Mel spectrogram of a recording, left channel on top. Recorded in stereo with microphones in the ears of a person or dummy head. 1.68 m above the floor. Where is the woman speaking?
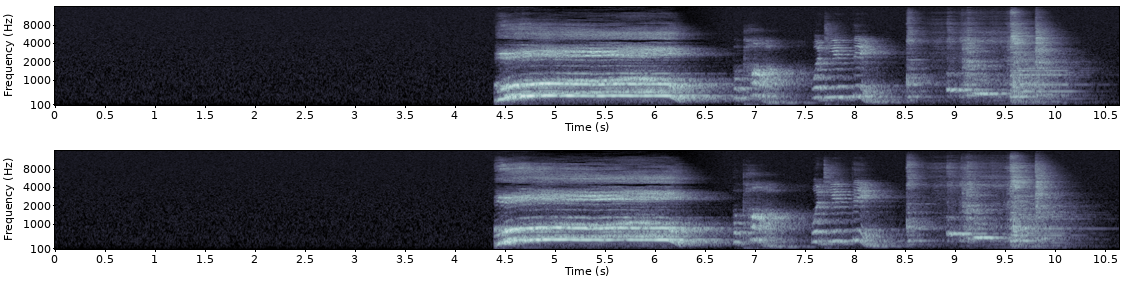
70° right (ahead or behind), 1.1 m.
